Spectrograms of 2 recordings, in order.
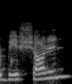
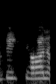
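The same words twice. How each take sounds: First: "Bishonen" said as the longer name; three-syllable name. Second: "Bishon" said as the shorter name; two-syllable name. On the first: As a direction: say "Bishonen" with an extra final syllable -en. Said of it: "if it's Bishon or Bishonen". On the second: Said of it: "how to pronounce their name". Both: Shown as a demonstration.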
